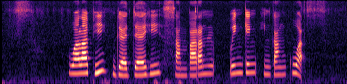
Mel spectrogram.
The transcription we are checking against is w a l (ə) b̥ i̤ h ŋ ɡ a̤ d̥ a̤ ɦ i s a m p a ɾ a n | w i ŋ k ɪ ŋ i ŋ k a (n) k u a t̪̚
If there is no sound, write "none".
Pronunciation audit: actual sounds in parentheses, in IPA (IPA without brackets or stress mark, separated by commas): a, ŋ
